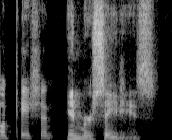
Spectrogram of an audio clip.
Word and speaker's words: Mercedes: call a patient in Mercedes all three E's are pronounced differently correct that name's [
